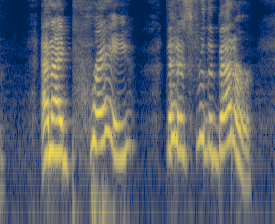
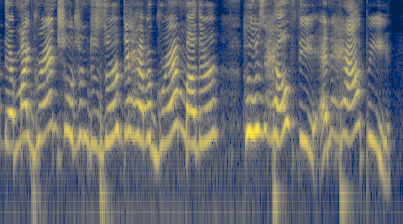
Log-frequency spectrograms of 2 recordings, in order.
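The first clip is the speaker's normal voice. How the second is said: ordinary talk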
